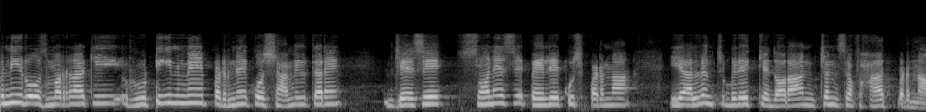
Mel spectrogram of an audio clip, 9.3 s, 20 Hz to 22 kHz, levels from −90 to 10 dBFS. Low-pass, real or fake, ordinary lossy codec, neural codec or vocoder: 7.2 kHz; fake; none; codec, 32 kHz, 1.9 kbps, SNAC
